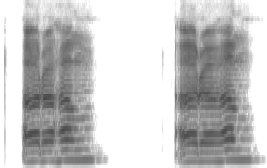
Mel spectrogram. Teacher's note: याची संधी कशी होते अ र ह म अरहम अरहम मग अ चा जो उच्चार आहे तो गळ्यापासून आणि ओठांचा आकार कसा राहील थोडेसे उघडे असतील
